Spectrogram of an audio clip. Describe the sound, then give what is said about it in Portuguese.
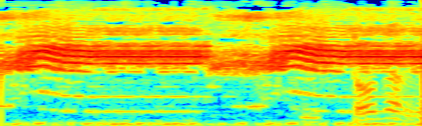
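An alarm sound effect used to flag an off-topic tangent: a loud, high, wavering electronic tone holds steady, dips briefly near the middle, then returns, with a short burst of lower buzzing tones near the end. “a gente tá pra instituir o alarme de assunto. Toda vez que começar a se desviar do assunto, vai tocar esse som aqui, ó.”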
